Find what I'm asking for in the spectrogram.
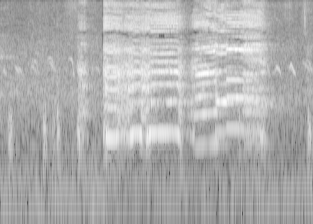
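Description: A rooster crows loudly nearby, one long drawn-out call, after a few softer clucks and rustles.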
